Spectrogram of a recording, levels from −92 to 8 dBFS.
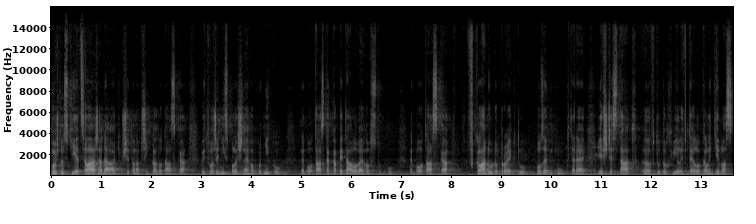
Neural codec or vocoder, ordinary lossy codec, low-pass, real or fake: autoencoder, 48 kHz, 128 numbers a frame, DAC-VAE, trained on Japanese speech; Opus, 64 kbps; 14.4 kHz; fake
